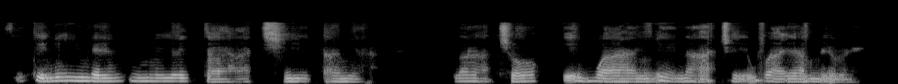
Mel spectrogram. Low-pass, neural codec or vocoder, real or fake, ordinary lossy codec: 7.2 kHz; codec, 16 kHz in and 24 kHz out, 0.6 kbps, FireRedTTS-2 codec; fake; none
